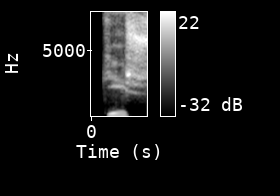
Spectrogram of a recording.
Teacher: श बोलते समय हवा तालू से रगड़ खाती है।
